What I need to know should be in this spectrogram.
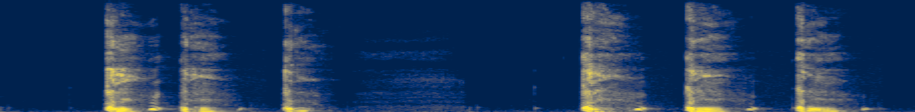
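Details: Person coughing: two clusters of three sharp, harsh coughs separated by a quiet breath, six coughs in all.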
